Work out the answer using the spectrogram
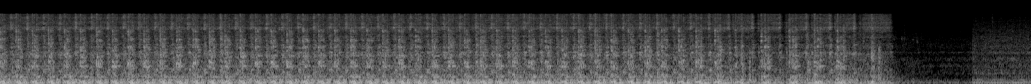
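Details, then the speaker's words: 1962 Dodge 100 engine, first start in 25 years: steady light ticking over idle on one side, suspected rocker arm or pushrod, later found a stuck lifter; no rod knock, little smoke or blow-by. "ise, and it sounds like it's on this side. Like we may have a rocker arm off or a push rod or something. We can pull valve covers later and check it out, but I don't hear any rods knocking or anything."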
